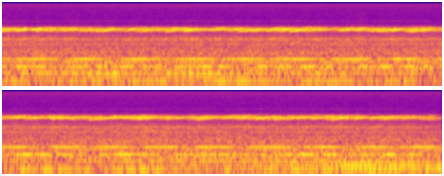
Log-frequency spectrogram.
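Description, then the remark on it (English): A dense chorus of spring peeper frogs, their high-pitched peeps overlapping into a steady, shrill shimmer that holds for the whole stretch over a faint low hum, with no voices. “I don't think I would know that that's a frog, and that's the spring peeper.”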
